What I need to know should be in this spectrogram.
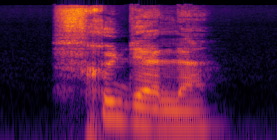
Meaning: frugal, austere
- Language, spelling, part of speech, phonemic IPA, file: French, frugal, adjective, /fʁy.ɡal/, LL-Q150 (fra)-frugal.wav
